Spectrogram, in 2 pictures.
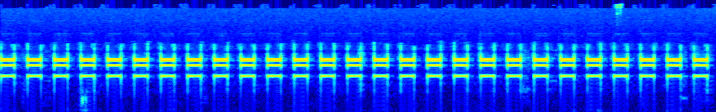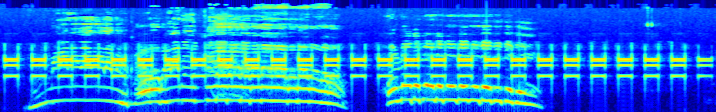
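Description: A telephone rings with a steady, rapid electronic trill that runs from start to finish, loud, while a drawn-out vocal sound rises over it partway through.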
